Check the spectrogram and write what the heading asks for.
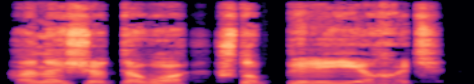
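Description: A man's voice: mid-range voice, fairly even intonation, a little slow, gravelly, bright, forceful tone, slightly rough, no room sound, studio quality, exaggerated voice. A man reading an audiobook and voicing a timid, grumbling old male servant who mumbles and pleads. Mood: pleading.

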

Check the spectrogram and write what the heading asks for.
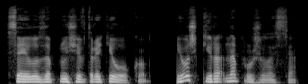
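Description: A man narrating an audiobook in a steady, even storytelling manner. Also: medium pitch, quick pace, dry recording, studio quality. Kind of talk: scripted narration.

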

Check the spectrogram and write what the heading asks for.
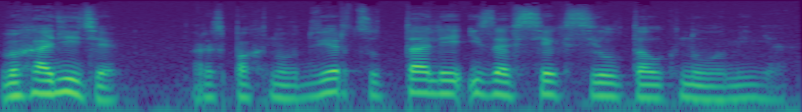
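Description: A man reading an audiobook as narrator, in a steady, clear voice that drops low on speaker tags. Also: moderate pace. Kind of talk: scripted narration.

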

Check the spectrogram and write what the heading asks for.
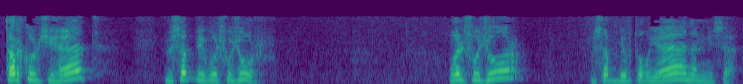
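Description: Older man lecturing in a husky voice. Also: sits high, animated, moderate pace, long pauses. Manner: emphatic, quizzes students. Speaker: teacher. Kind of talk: classroom lecture. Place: classroom with a board. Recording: dull lo-fi lecture recording.

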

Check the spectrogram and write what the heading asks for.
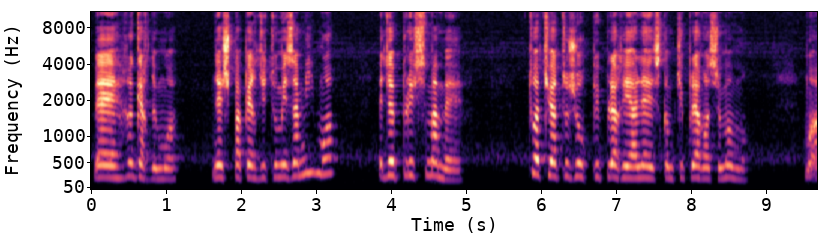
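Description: A woman voicing a young king who is dying, gentle and resigned, pleading softly and earnestly with his grieving sister. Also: fairly high pitch, close to an everyday voice.

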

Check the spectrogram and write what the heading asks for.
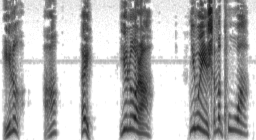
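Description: A man voicing a kindly blacksmith who gently coaxes a crying boy to go home. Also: very high voice, lively intonation, slow, no echo, clean studio sound, pitched above the performer's own voice, heavily acted. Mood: coaxing. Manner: gentle, coaxing.

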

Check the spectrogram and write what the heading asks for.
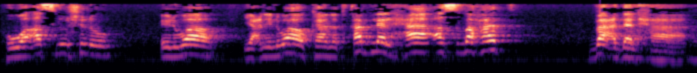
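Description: A male teacher walks through a grammar lesson step by step, asking questions and then answering them himself. His voice sits a little high. The recording is dull and lo-fi. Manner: mixes colloquial Gulf Arabic with classical terms. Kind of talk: Arabic morphology lesson.

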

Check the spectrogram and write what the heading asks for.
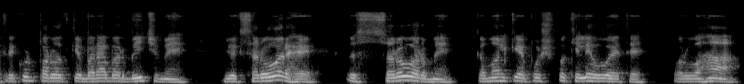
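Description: A man giving a spiritual discourse, retelling a scripture story slowly and deliberately, with pauses between phrases. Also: fairly high pitch. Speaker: spiritual teacher.

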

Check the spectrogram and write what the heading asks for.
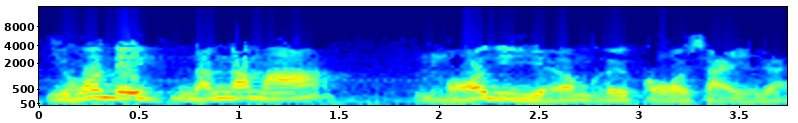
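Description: A man's voice: on the high side, expressive, a little slow, vocal fry, slightly rough, muffled recording. An older man from Guangdong, a Buddhist monk giving a sermon, explaining patiently and posing rhetorical questions to his listeners. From Guangdong, China. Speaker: Buddhist monk teaching dharma.

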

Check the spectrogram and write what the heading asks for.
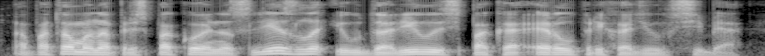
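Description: A man reading a novel aloud in steady, measured scripted narration. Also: low-pitched, no room sound, clean studio sound. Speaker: audiobook narrator.

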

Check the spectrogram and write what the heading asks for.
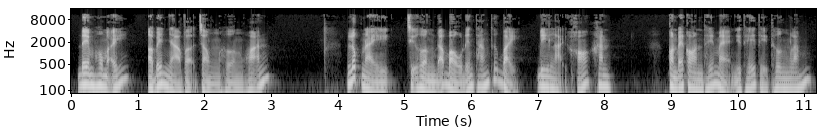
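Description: A man reading a ghost story in a dramatic, expressive way. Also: on the low side, no room sound, clean studio sound. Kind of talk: scripted ghost story narration.

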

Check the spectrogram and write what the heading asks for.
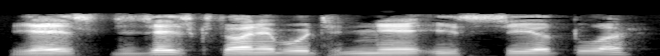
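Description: A mocking male drill sergeant, put on by a male reader barks scornful orders in a low, drawn-out voice. His contempt for the recruits shows in every clipped command. The audiobook recording is dry and dull, lacking highs. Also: expressive, no room sound. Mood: stern. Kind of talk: audiobook character voice.

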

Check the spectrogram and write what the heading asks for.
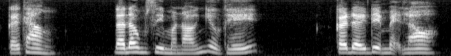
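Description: A woman voicing a sharp-tongued middle-aged mother who scolds and curses loudly, reading an audiobook. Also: mid-range voice, fairly even intonation, fast talker, no room sound, close to an everyday voice. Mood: scolding. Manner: gruff, cursing, snapping.

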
